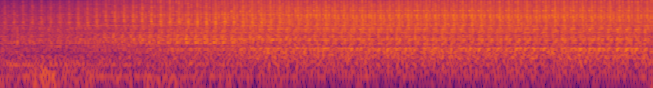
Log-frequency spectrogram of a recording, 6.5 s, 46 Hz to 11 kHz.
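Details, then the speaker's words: 2003 Pontiac Grand Am GT at about 118,459 miles, idling at its first oil change: steady sharp ticking at about 160 a minute, noise not changing; owner suspects a lifter is completely shot. No oil light, no smoke. "Noise isn't changing. So that lifter might be completely shot from this whole issue."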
